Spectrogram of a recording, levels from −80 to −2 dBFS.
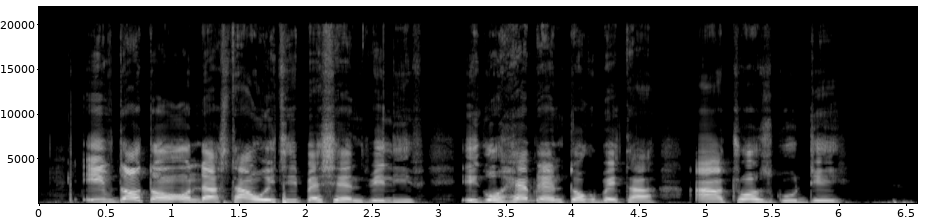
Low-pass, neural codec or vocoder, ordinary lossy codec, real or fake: none; none; none; real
